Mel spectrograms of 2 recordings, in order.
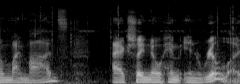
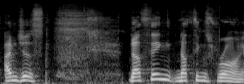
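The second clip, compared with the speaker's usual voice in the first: higher, slower, flustered insistence; nervous denial; 6 semitones higher than usual. Retold or imitated. Friend in the story hiding fear of space, flustered. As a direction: cover your fear badly.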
